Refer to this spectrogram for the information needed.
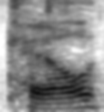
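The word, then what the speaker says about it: Kehl: Yes, hello, my name is Travis Kell.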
